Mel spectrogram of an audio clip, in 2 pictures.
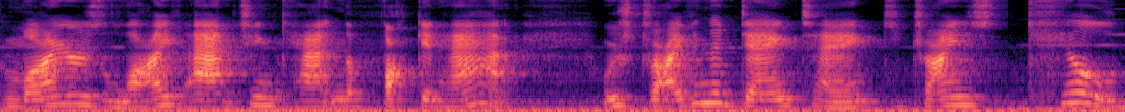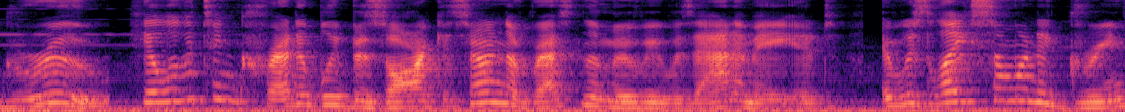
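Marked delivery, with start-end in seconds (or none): none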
